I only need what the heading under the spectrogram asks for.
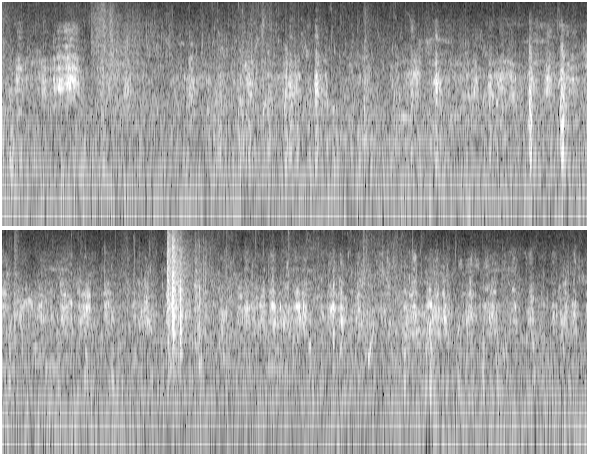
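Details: Ducks on a peaceful riverside, scattered soft quacks with one sharper splash-like burst midway, set against continuous gentle river flow.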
